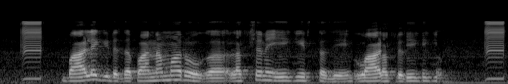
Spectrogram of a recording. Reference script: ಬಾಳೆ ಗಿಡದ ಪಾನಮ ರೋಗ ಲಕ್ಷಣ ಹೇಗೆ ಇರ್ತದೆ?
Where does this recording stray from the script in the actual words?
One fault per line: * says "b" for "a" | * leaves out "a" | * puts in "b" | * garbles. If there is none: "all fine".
* garbles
